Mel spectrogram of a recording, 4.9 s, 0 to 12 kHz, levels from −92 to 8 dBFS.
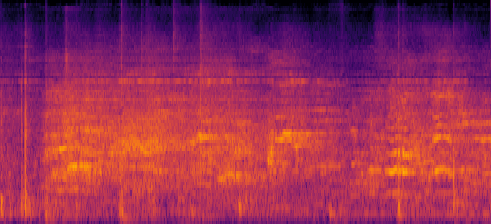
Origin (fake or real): fake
